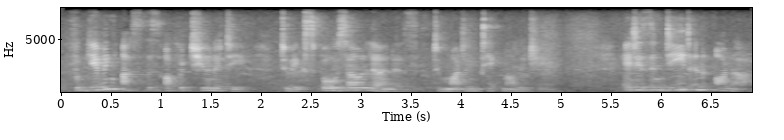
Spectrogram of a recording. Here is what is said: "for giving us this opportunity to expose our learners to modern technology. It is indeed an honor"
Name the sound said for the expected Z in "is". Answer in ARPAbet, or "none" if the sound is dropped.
Z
